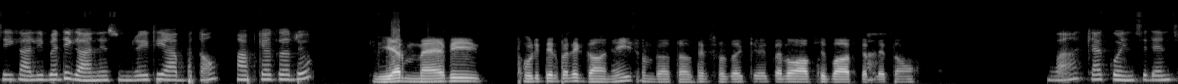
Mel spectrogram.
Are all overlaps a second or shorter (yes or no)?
yes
